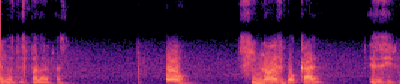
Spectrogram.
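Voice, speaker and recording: Man teaching code over a tinny mic. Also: mid-range voice. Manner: explains step by step with frequent tag questions. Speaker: programming teacher. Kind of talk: screen-recorded lecture.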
